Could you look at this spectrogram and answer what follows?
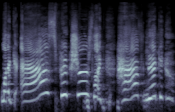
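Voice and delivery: voicing Joy outraged. Podcaster as Joy shrieking at Red about pictures. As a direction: shriek it out like a jealous girlfriend.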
